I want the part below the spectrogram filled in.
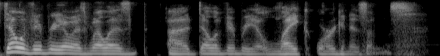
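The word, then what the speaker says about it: Bdellovibrio: And so a classic example of this is a group of proteobacteria called the Delavibrio. The B is silent. And it's Delavibrio as well as Delavibrio-like organisms.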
